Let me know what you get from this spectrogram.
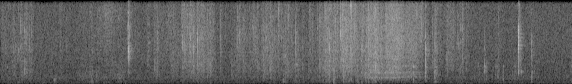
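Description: A hamburger being bitten and chewed, with small wet mouth clicks throughout and a louder stretch of rustling, like its paper wrapper being handled, from about five to six and a half seconds in.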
